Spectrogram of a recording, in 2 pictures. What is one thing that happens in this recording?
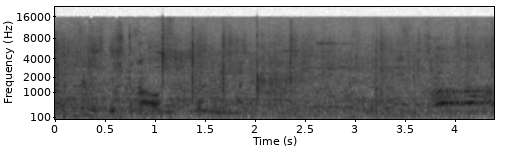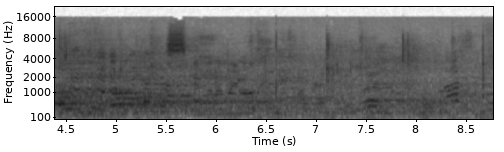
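Children's voices chatter and call out in a large echoing hall.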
